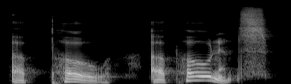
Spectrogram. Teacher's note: we use a long o sound like no and go for the second syllable oppo opponents and the last syllable is relaxed n opponents.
